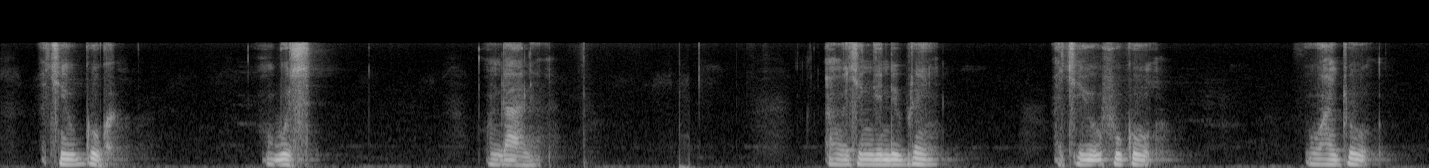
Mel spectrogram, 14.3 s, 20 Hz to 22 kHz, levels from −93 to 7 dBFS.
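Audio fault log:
Throughout: 4-bit ADPCM compression. Coarse predicted steps leave gritty hiss riding every loud syllable, attacks distort, and nothing above 7.7 kHz, which fits a 16 kHz sample rate.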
